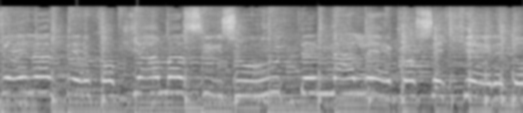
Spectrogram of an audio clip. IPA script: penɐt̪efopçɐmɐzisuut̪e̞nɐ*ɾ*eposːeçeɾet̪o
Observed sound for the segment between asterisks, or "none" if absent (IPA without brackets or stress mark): l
